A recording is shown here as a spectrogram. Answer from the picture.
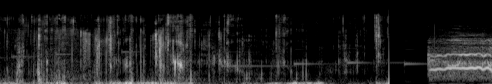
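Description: Gorilla crunching and chewing a raw carrot: a dense run of crisp, irregular crunches that stops about four seconds in. Near the end a horse starts to whinny.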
